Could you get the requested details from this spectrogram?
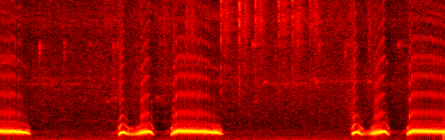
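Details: Spotted dove cooing, used as a lure for wild doves: a long smooth coo, then twice a quick wavering double note followed by a drawn-out steady coo, in quiet surroundings.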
